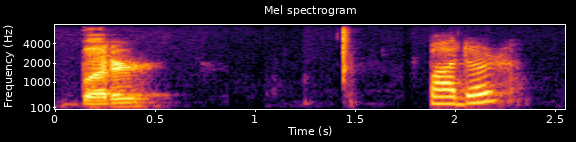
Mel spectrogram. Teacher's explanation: your t's still sound much like t's and not enough like a d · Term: d sounds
